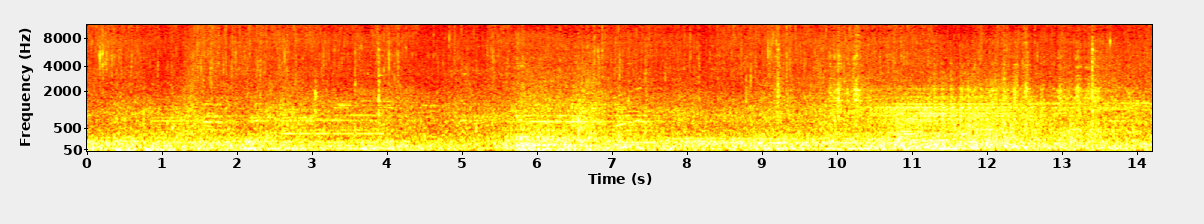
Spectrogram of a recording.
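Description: Water laps gently against a hull.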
